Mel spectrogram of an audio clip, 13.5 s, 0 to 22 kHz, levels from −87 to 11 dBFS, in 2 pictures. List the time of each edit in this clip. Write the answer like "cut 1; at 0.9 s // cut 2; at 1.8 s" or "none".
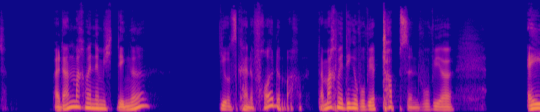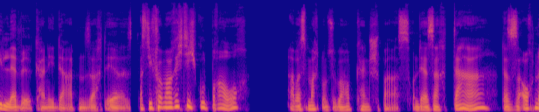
cut 1; at 4.5 s // cut 2; at 8.4 s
